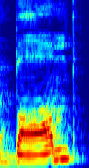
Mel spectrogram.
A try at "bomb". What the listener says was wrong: Are you pronouncing the B in bomb? Don't pronounce the B. Please. Bomb. B-O-M. Bomb. It's spelled bomb.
